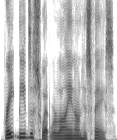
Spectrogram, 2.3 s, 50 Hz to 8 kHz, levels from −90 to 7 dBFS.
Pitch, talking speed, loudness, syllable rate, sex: 180 Hz, 230 wpm, -19 LUFS, 5.0 syllables/s, female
